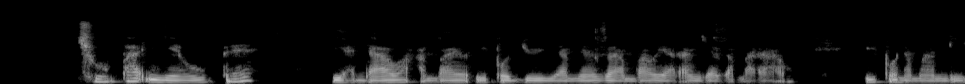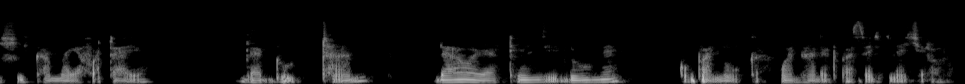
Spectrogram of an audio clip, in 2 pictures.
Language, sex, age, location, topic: Swahili, male, 18-24, Mombasa, health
